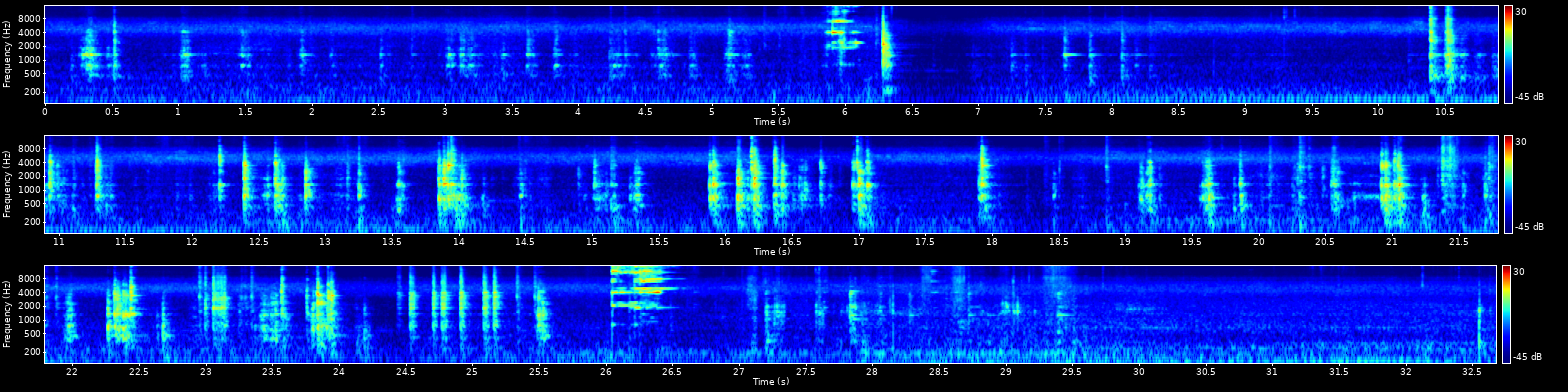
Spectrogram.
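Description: Ratchet wrench clicking in quick runs as it tightens the nut on a mower deck's threaded leveling rod, with most of the clicking in the second half.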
